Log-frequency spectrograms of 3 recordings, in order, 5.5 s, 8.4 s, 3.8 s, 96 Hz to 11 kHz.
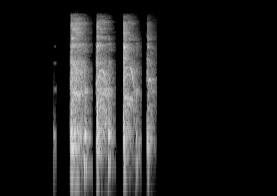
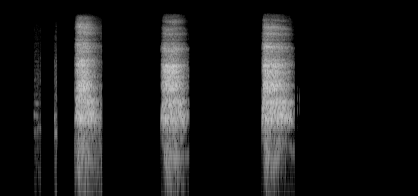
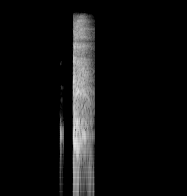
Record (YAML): three_cough_length: 5.5 s
three_cough_amplitude: 26667
three_cough_signal_mean_std_ratio: 0.32
exhalation_length: 8.4 s
exhalation_amplitude: 14854
exhalation_signal_mean_std_ratio: 0.33
cough_length: 3.8 s
cough_amplitude: 27355
cough_signal_mean_std_ratio: 0.22
survey_phase: alpha (2021-03-01 to 2021-08-12)
age: 18-44
gender: Male
wearing_mask: 'No'
symptom_cough_any: true
symptom_fatigue: true
symptom_headache: true
symptom_change_to_sense_of_smell_or_taste: true
smoker_status: Ex-smoker
respiratory_condition_asthma: false
respiratory_condition_other: false
recruitment_source: Test and Trace
submission_delay: 1 day
covid_test_result: Positive
covid_test_method: RT-qPCR
covid_ct_value: 35.7
covid_ct_gene: N gene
